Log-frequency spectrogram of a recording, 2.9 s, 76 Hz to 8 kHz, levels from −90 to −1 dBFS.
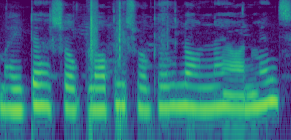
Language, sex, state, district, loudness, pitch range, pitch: Telugu, female, Andhra Pradesh, Manyam, -26 LUFS, 215-235 Hz, 220 Hz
